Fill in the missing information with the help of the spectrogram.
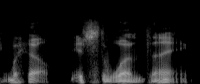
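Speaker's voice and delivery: a grizzled cowboy dropping his voice deep and slow; Jack Palance cowboy. Retold or imitated. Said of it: "Jack Palance looks at him and says".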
